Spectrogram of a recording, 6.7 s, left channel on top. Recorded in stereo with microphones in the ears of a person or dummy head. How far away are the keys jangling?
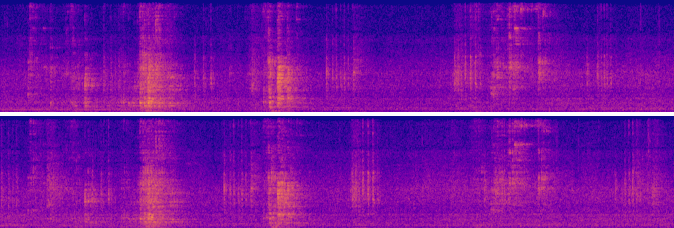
About 3.5 m.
